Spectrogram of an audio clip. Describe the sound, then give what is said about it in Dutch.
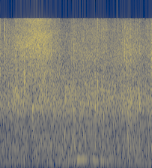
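Steady applause from the audience in a hall, a dense, even wash of many hands clapping at a moderate level, sustained without a break across the whole couple of seconds. “Zelfs een applaus.”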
